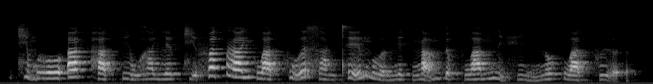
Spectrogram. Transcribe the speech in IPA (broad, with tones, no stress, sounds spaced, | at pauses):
t͡ɕ ə̰˧˨ m ɣ o˨˦ ʔ a˦˥ k̚ h a˨˩ t̚ k i˧˩ w ɣ a̤˨˩ j l e˨˩ p̚ t͡ɕ ḛ˧˨ f a˦˥ t̚ ɣ a˧ j h w a˨˩ t̚ f ṵ˧˥ ə̯ s a̤˨˩ ŋ t̪ʰ ḛ˧˥ m u˧˩ ə̯ ŋ e˨˩ k̚ ŋ a̰˧˥ m ɗ ə˨˩ p̚ k w a˨˦ m n ḭ˧˨ x i˧˩ ŋ n o˨˦ k w a˨˩ t̚ f ɨ̰˧˨ ə̯ ʔ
